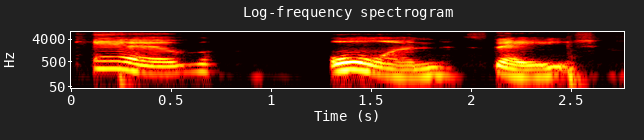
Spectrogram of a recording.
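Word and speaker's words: KevOnStage: I think the reason people mispronounce his name is because on social media you can't have upper and lower letters, because if it was capital K E V capital O-N, capital S. People would see this Kev on stage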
